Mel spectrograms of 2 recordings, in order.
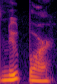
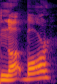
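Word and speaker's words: Nootbaar: Do you know how it's spelled? N O O T B A R R. Oh, it really is Nbar. Like I thought it was Nutbar at first and they're someone's like and they're like sick.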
